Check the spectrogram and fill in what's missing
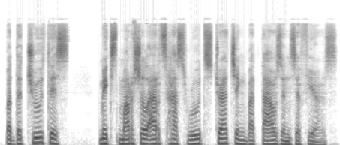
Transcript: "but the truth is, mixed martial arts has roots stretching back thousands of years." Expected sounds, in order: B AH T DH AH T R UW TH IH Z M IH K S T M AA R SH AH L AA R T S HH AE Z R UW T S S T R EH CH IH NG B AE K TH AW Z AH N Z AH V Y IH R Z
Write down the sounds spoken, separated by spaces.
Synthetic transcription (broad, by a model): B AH T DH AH T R UW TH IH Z M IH K S M AA R SH AH L AA R T S HH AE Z R UW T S S T R EH CH IH NG B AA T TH AW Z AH N S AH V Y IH R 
